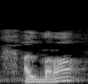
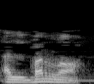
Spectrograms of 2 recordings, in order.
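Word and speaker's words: Al-Barā': Al-Baraa or Al-Barraa radiallahu anhu, actually both pronunciations are correct, but Ibn al-Athir rahimahullah prefers Al-Barraa.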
